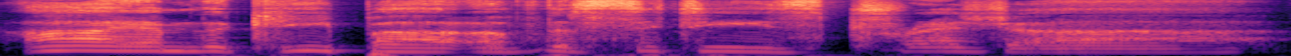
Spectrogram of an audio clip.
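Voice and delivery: drawn-out cobra proclamation; proud old cobra. Acted. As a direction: intone it as the treasure's guardian. Cobra guards its treasure.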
